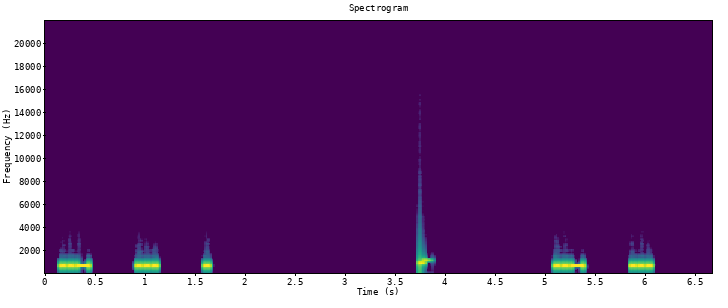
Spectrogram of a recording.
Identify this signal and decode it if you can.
Morse code, heard as a keyed tone, about 30 wpm, spaced as for 14 wpm, 700 Hz. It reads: USE US
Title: 4x Character Spacing - Top 300 Words - 30wpm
